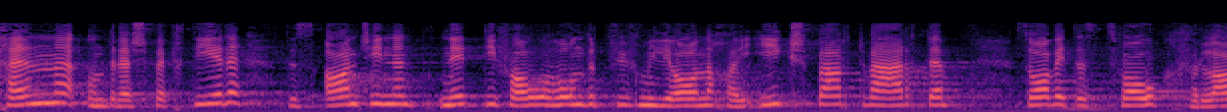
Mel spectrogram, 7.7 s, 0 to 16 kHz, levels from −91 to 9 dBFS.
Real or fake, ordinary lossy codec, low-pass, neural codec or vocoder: real; none; 7.2 kHz; none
